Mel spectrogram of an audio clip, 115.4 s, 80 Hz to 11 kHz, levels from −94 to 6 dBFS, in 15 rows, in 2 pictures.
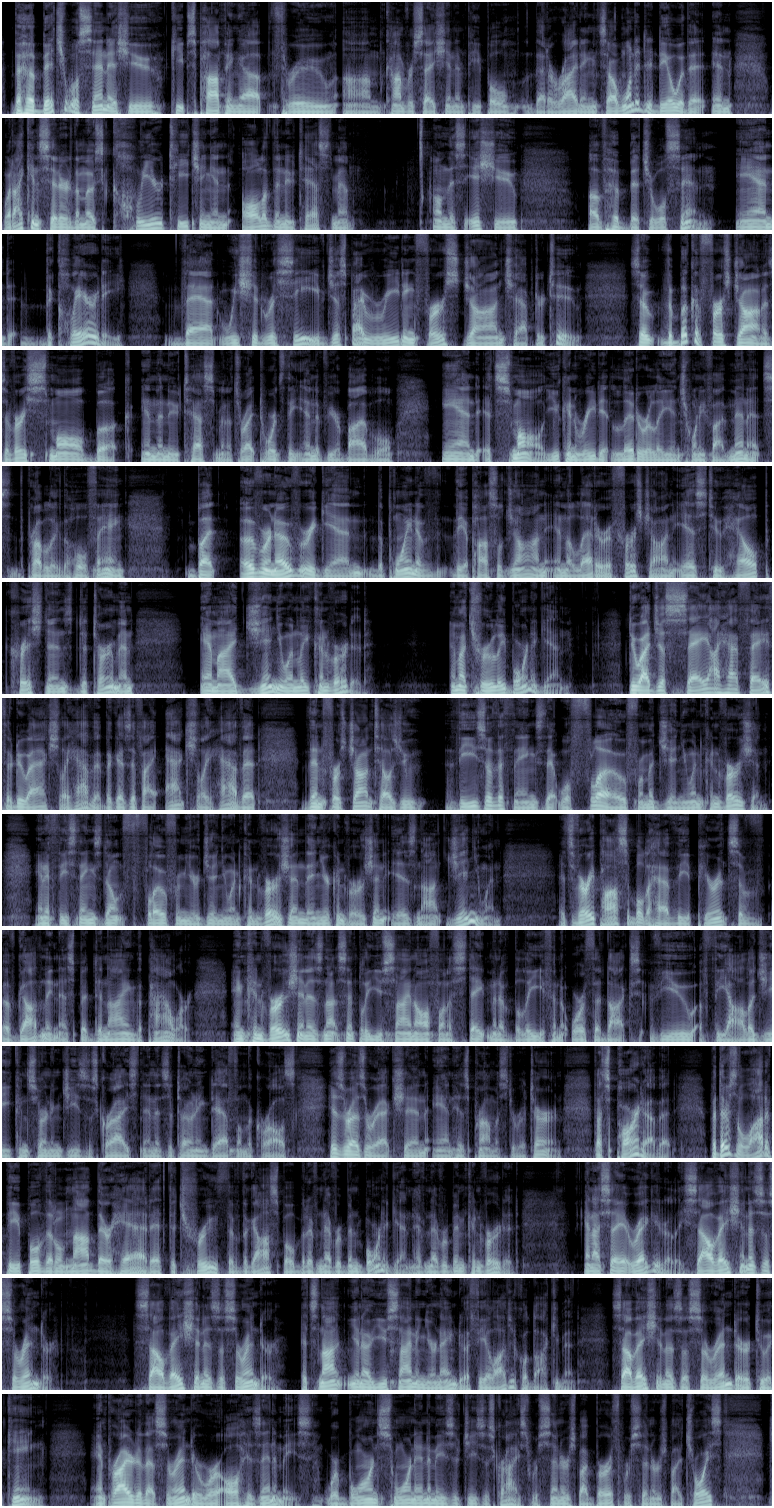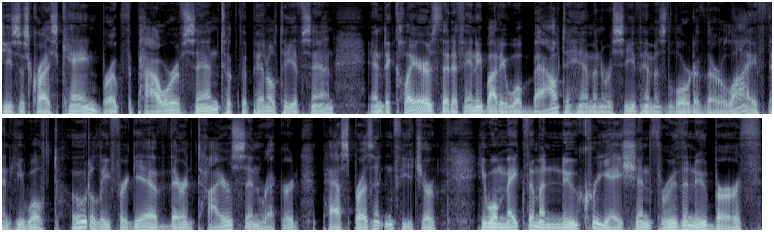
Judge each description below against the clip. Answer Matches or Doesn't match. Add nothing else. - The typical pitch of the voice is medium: Doesn't match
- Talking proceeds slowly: Doesn't match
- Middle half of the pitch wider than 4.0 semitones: Doesn't match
